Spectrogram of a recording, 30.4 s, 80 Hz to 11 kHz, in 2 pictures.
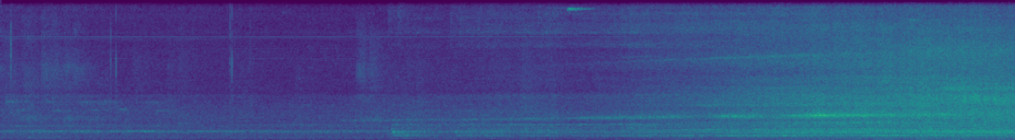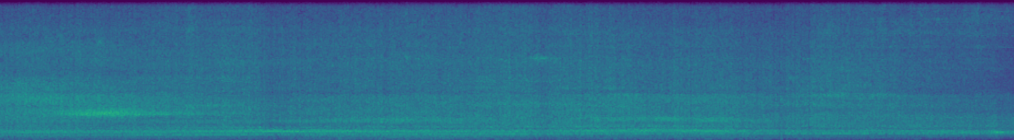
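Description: JR East E231-1000 series electric train passing at speed while still accelerating: traction-motor whine over wheel and rail noise. There is a sharp knock about six seconds in, then the sound grows from about ten seconds in and holds loud and steady until near the end.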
